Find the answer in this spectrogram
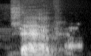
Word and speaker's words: salve: there a natural drawing salve sav i guess you don't pronounce the l on that one vegas says he stepped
